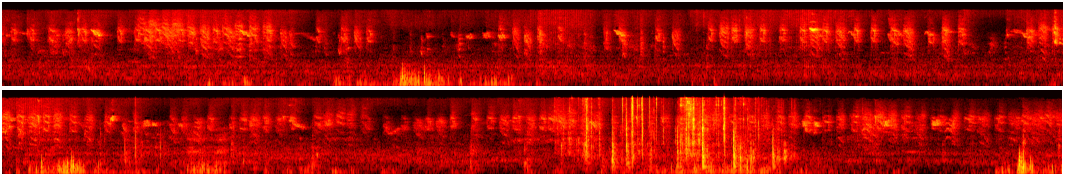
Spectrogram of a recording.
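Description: Aviary finches calling with many short, high chirps throughout. A few low rumbles come and go, and a louder stretch of rustling noise comes a few seconds before the end.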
